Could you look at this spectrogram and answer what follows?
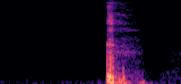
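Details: A single short, light, slight cough after a moment of silence.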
